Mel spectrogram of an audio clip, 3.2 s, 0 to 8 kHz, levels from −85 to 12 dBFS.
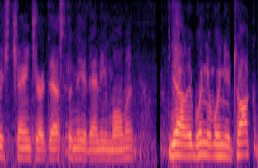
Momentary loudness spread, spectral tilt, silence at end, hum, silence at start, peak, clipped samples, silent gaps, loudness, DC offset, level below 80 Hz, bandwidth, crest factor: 8 LU; -7.5 dB/octave; 0 s; none; 0 s; 0 dBFS; under 0.1%; none; -17 LUFS; under 0.1%; -50 dBFS; 8 kHz; 16 dB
